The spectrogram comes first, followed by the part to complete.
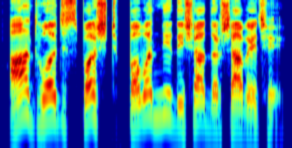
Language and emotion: Gujarati, neutral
